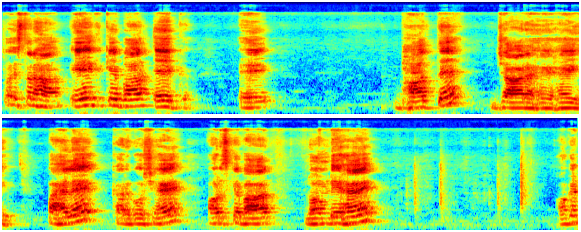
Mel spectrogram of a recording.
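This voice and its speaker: A man teaching a class, his voice high and his pace slow and careful. He asks the class questions and then answers them himself, and restates every word in English. The sound is echoey and comes from some way off the mic. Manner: explains each Hindi word again in English. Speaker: school teacher. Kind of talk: classroom story lesson. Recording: echoey room, voice from a distance.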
